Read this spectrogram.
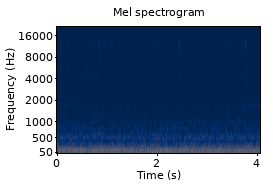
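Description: A fingertip taps lightly on a touchscreen.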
